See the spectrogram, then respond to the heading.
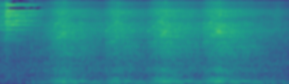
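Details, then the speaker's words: Honda Hornet motorcycle after valve clearance adjustment for engine noise, idle rpm stable: clean even revs swelling and falling three times over steady idle with no top-end ticking; healthy engine. "भाई एकदम perfect और एकदम नीत और clean sound ए रहा है इसका एकदम मजा ए गया इसके आवाज को सुनकर"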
